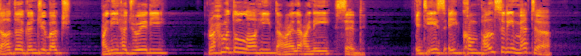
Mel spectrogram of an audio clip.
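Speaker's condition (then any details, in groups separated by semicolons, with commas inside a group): No condition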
